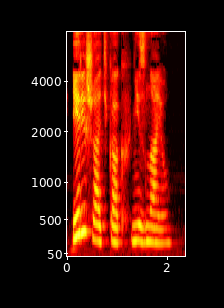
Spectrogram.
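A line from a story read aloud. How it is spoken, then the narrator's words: Sad sigh. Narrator (Russian): грустно вздохнула она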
